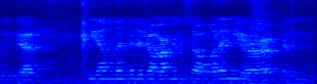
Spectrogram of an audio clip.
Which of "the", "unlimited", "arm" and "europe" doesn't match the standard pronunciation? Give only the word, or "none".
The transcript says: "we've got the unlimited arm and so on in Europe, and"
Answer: none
